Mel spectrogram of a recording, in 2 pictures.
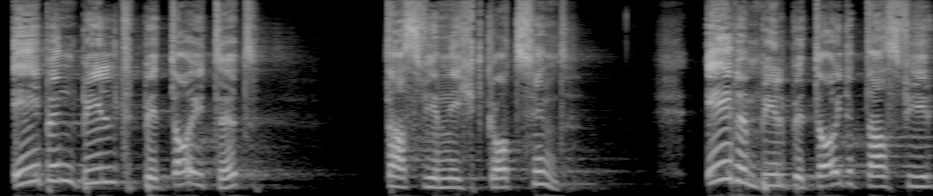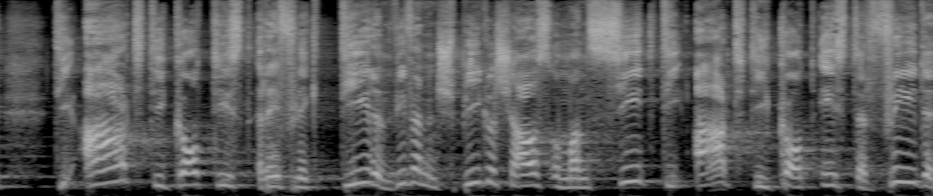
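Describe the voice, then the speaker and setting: Middle-aged Swiss German preacher, animated delivery with slow stressed words, large reverberant hall. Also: male voice, high voice. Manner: animated, shifts between slow emphatic words and rapid bursts. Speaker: pastor. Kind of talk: sermon.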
